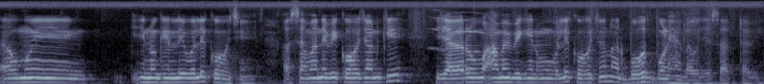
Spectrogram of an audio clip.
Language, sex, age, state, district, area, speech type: Odia, male, 18-30, Odisha, Boudh, rural, spontaneous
